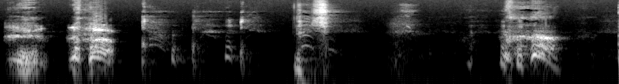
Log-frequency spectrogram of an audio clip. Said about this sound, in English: Everyone starts coughing. I'm fine. Everything's fine here.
